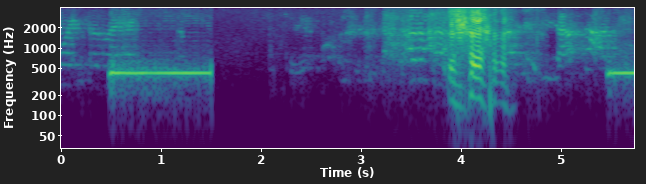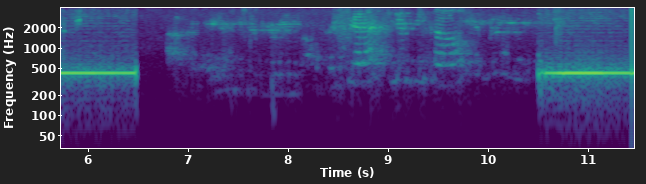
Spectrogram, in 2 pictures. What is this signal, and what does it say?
Ringback tone (Europe, 425 Hz), with speech.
